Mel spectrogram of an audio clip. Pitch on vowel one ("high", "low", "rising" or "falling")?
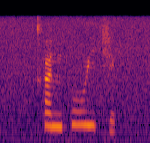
high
